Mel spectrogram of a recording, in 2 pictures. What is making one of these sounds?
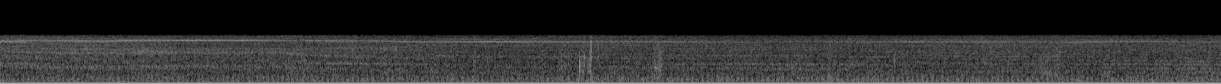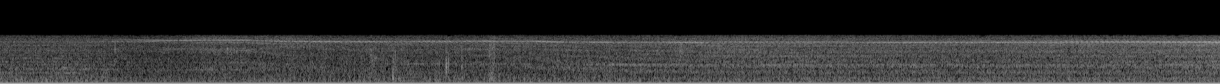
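A small electric motor whines steadily at a high pitch.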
